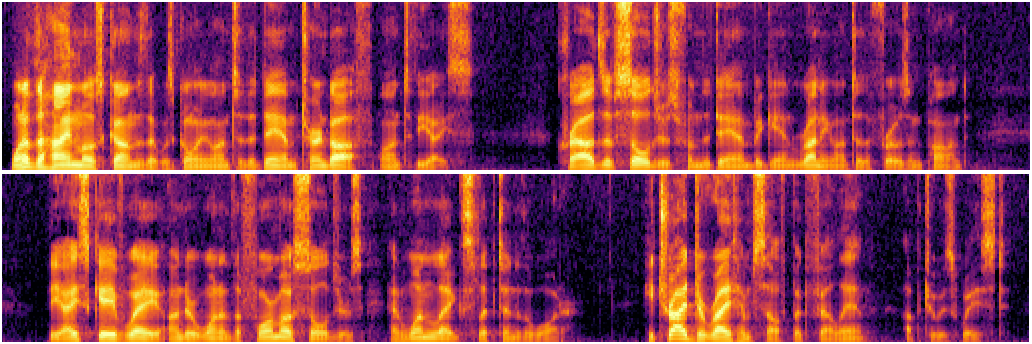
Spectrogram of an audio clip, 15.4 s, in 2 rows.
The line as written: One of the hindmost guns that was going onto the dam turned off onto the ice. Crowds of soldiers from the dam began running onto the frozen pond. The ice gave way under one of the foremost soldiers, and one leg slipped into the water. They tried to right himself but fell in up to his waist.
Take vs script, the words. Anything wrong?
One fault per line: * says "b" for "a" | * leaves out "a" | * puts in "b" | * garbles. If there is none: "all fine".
* says "He" for "They"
